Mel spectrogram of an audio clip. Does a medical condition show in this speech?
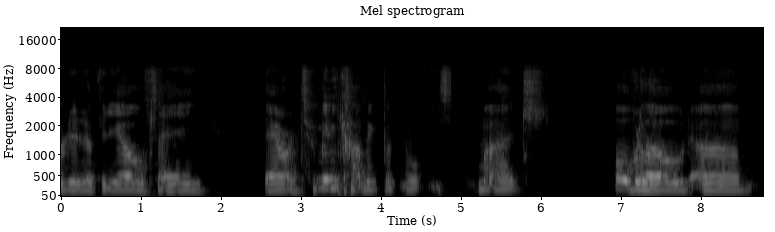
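Yes: cerebral palsy.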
